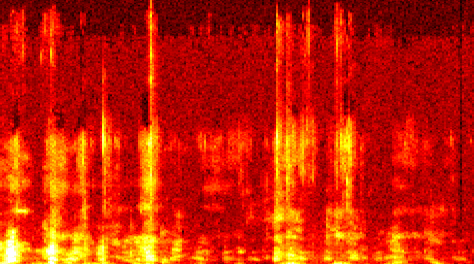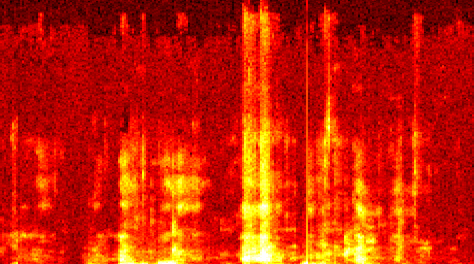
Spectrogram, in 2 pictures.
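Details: Delta Dawn, a dog, in a bout of sneezing indoors: sharp broadband nasal bursts in clusters, with near-silent gaps between them and a few softer snorts toward the end.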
